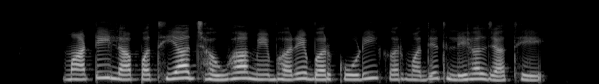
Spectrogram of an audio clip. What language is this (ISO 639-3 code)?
hne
